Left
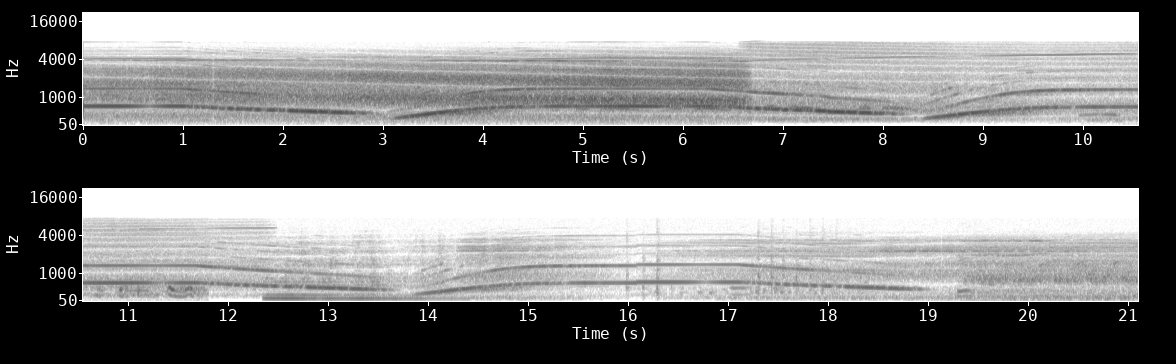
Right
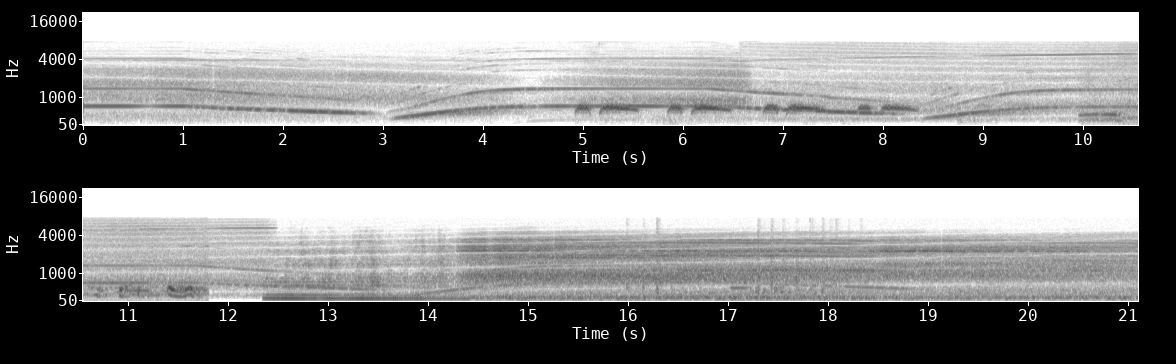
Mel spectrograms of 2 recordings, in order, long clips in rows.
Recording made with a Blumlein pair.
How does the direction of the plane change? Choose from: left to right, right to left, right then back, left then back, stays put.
left to right.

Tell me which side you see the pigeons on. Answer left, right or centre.
right.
